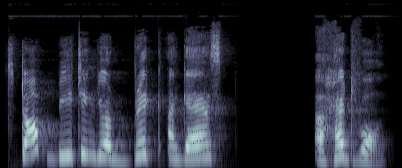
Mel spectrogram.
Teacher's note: it was pronounced with the primary stress on brick. So the primary stress is on brick.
